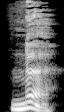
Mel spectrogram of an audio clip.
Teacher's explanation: the '-ung' becomes the dental nasal sound '-n'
